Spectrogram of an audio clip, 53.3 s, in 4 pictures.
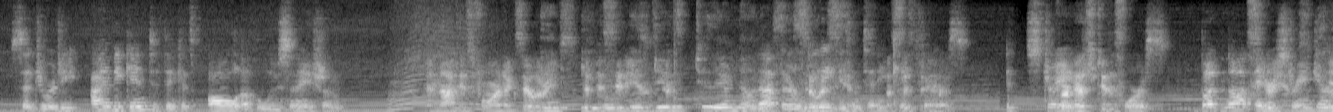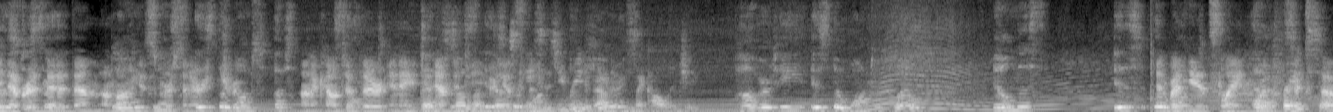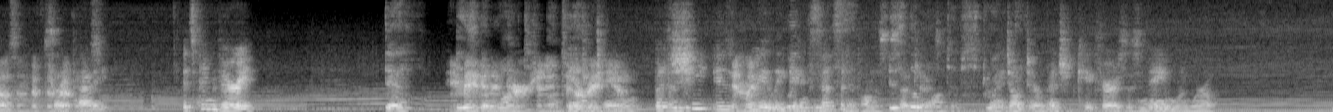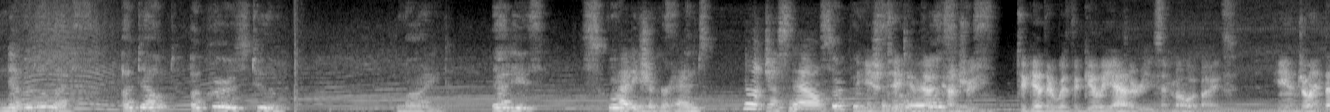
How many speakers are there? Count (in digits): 3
